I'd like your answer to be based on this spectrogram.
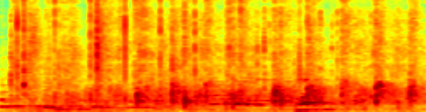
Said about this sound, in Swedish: Tack för allt som ni har bjudit på i historier och glädje, musik och textilminnen. Tack för till er som har kommit hit och lyssnat idag. Ska vi ge dem en applåd? Ja, publiken!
